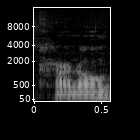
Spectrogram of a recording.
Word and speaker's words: Colonel: Is it pronounced Colonel? This word always messes me up. Yeah, Colonel 99.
